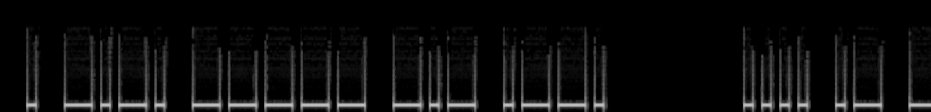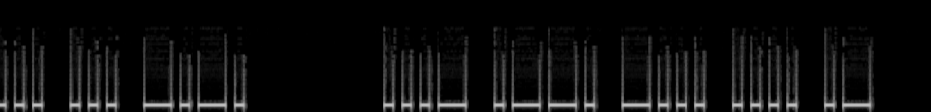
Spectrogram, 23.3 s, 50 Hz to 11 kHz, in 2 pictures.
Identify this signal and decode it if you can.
Morse code, heard as a keyed tone, about 10 wpm, 800 Hz. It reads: EC0KP HADSC VPBHA
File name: CW / DET / 1 6 1500C S B 10wpm 4137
